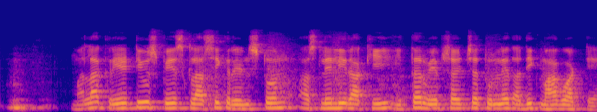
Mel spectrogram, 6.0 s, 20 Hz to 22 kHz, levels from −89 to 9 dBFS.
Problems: none marked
